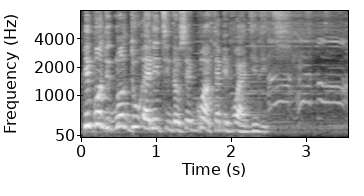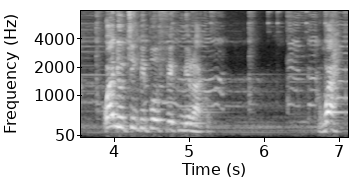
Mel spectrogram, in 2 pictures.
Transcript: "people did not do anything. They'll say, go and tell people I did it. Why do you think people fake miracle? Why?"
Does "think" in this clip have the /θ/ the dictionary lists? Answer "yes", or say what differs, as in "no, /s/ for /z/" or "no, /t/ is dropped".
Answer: no, /t/ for /θ/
